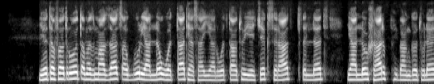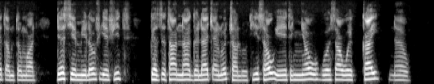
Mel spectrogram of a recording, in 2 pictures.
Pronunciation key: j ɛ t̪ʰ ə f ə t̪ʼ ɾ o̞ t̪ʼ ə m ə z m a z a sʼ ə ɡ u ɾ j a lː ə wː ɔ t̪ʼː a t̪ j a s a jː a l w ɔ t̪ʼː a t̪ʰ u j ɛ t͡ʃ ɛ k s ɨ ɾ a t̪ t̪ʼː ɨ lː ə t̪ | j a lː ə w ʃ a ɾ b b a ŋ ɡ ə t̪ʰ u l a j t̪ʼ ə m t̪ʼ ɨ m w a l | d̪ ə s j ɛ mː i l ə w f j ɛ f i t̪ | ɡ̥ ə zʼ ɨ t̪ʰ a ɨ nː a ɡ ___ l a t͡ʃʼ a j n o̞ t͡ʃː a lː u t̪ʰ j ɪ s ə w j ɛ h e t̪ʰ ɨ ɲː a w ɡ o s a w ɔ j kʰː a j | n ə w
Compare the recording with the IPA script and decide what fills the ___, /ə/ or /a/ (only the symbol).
ə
